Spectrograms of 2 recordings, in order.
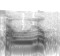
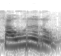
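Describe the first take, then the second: First: A single l sound is pronounced in the middle. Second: Two separate r sounds are pronounced in the middle. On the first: The speaker calls it right. "र आणि र असेल तर आपण त्याचा उच्चार काय करतो, ल करतो" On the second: The speaker calls it wrong. "उच्चार बघा खूप कठीण होतो"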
